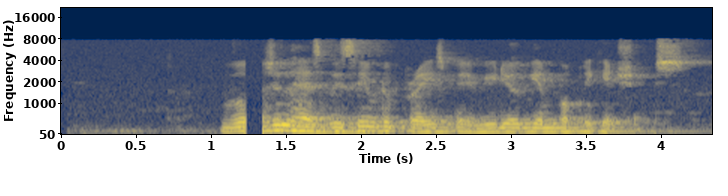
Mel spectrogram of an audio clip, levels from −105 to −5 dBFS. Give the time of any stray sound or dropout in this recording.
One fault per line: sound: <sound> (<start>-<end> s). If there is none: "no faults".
sound: dropout (1.2-1.3 s)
